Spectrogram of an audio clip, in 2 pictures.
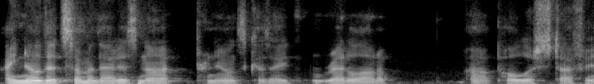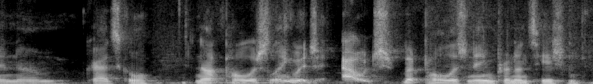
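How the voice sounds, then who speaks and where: Indoors, an American man reads news posts for his livestream in an improvised, theatrical way, full of exaggerated emphasis and self-mocking jokes. Under the weather, he is sick and tiring and coughs occasionally. His lowish voice stays fairly even in intonation at normal speed, with a little hiss or hum.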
